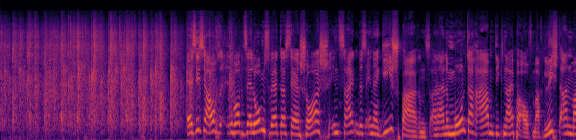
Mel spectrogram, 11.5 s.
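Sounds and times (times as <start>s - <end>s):
audience applause: 0.0s - 4.8s
speech: 3.7s - 11.5s.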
